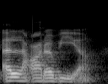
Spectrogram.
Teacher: And in this one you have ayn, and ayn is qamari. It doesn't use your tongue. Therefore you pronounce the al. We say al-arabiya.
